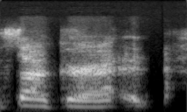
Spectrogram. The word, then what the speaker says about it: Zucker: I don't know about Zucker. I'm gonna call him Zucker because he sounds like a sucker, and he rhymes with sucker, and I like suckers, and it also rhymes with my favorite cuss word.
